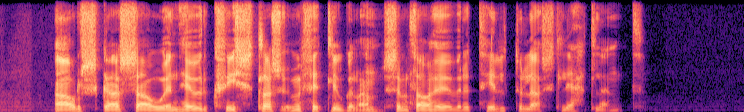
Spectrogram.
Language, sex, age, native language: Icelandic, male, 20-29, Icelandic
